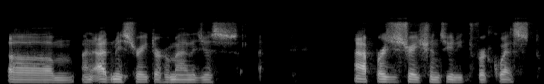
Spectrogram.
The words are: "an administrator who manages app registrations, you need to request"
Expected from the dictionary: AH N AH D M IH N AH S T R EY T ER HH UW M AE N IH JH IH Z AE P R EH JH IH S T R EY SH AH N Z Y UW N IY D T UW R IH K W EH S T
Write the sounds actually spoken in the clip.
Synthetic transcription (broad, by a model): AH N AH D M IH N S T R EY T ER HH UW M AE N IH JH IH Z AE P R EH JH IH S T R EY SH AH N S Y UW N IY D T UW R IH K W EH S T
